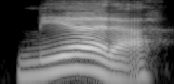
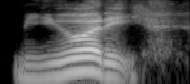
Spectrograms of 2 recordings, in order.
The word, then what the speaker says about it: Myhre: present pronounce this name so this is norwegian and when i've talked to my scandinavian friends they've said it's pronounced miera or miyori in the united kingdom i've listened to people pronounce it myra and in the united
